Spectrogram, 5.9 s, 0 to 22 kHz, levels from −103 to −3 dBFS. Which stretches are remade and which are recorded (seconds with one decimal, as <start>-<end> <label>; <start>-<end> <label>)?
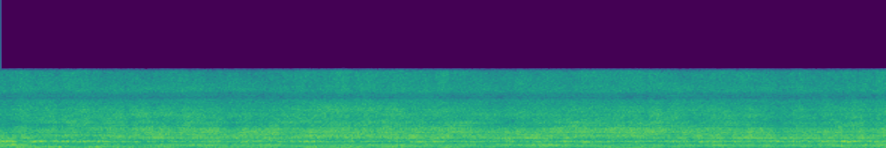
0.0-5.9 remade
